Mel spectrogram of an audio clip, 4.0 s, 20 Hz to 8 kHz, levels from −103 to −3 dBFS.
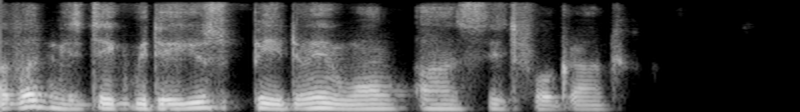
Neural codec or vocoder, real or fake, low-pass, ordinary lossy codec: codec, 16 kHz, 1.1 kbps, Voila-Tokenizer; fake; 7.2 kHz; none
